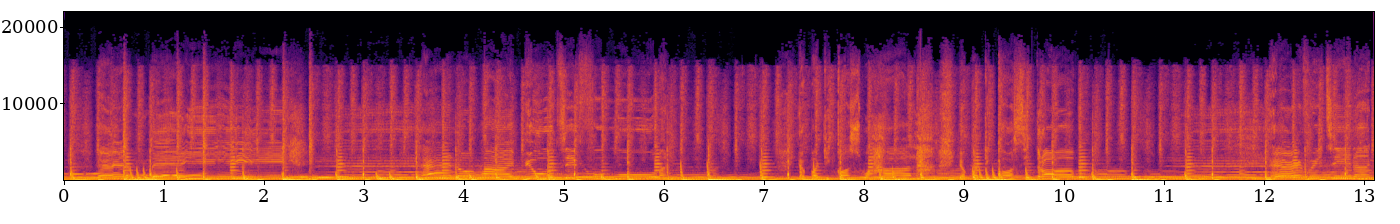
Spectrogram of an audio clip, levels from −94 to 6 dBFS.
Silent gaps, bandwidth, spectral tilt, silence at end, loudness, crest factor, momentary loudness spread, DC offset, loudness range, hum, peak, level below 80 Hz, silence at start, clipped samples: none; 17 kHz; -5 dB/octave; 0 s; -13 LUFS; 12 dB; 4 LU; under 0.1%; 1 LU; none; 0 dBFS; -18 dBFS; 0 s; under 0.1%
